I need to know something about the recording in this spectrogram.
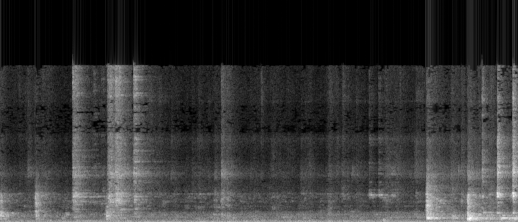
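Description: Steel utensils knocking a few times, then, near the end, a metal spoon clattering and clinking against the inside of a steel pressure cooker as a boiled potato is scooped out.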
